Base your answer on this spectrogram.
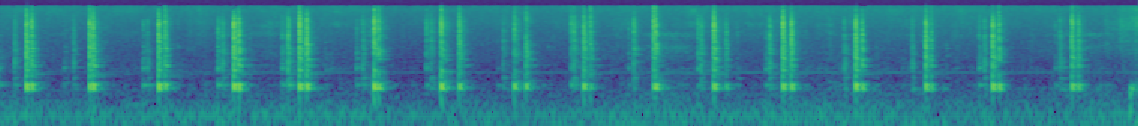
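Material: Metal.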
